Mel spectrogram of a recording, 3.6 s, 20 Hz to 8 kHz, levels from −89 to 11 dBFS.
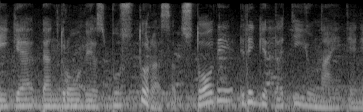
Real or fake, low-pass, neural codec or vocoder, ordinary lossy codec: real; 7.2 kHz; none; MP3, 64 kbps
